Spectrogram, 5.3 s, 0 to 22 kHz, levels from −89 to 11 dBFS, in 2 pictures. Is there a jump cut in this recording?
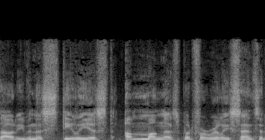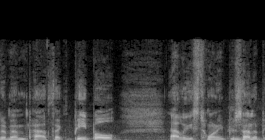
no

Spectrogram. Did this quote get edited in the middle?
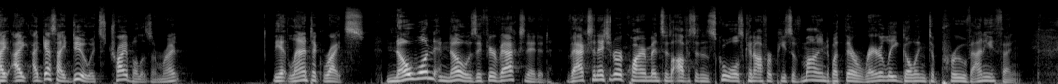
yes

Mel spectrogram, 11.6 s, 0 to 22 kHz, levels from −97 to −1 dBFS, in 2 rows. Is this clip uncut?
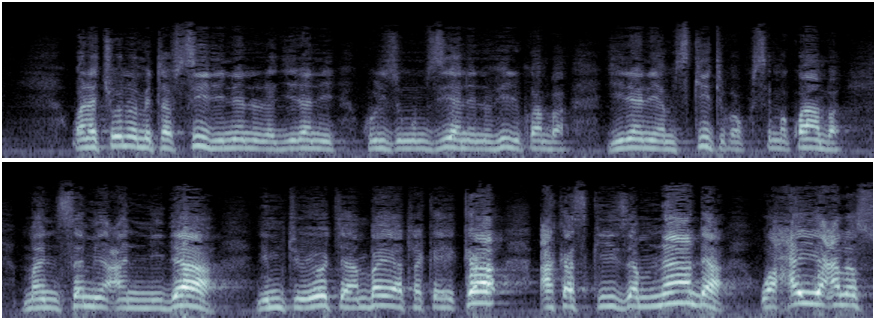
yes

